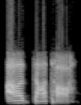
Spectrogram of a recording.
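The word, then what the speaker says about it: Dataw: Is it Detaw? Is that how it's pronounced? Data.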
